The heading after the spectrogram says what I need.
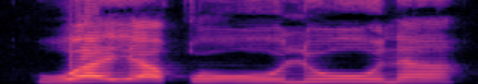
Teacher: قاف حروف تفخیم میں سے ہے، تو ہم یہ حرف کو موٹی آواز میں پڑھیں گے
